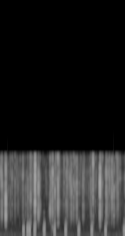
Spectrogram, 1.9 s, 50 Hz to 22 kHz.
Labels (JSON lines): {"label": "biophony, knock croak", "recorder": "SoundTrap 300"}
